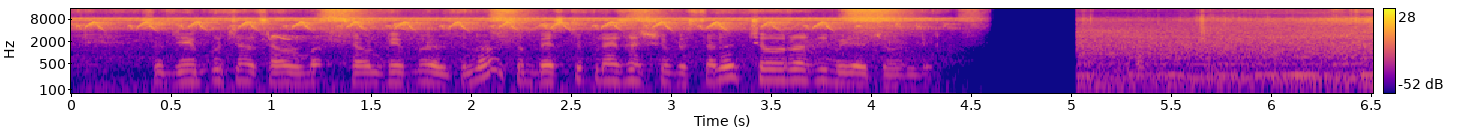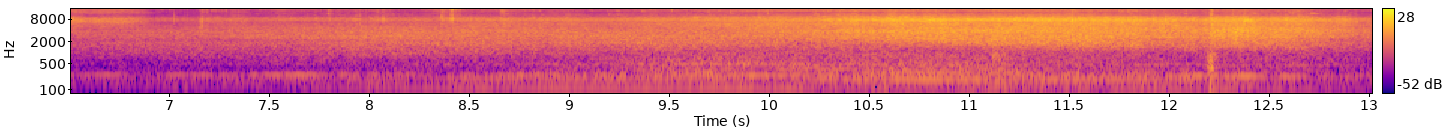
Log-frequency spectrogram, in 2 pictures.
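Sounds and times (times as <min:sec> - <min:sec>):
road and wind noise: 0:05.0 - 0:13.0
vehicle engine running: 0:05.0 - 0:13.0.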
